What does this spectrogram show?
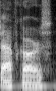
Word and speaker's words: AFCARS: AFCARS, pronounced AFGARS, is the Adoption and Foster Care Analysis and Reporting System.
